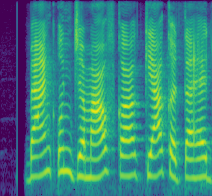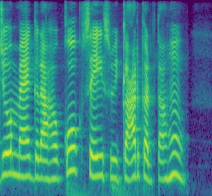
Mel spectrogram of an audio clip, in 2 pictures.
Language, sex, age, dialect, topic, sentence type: Hindi, female, 18-24, Hindustani Malvi Khadi Boli, banking, question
